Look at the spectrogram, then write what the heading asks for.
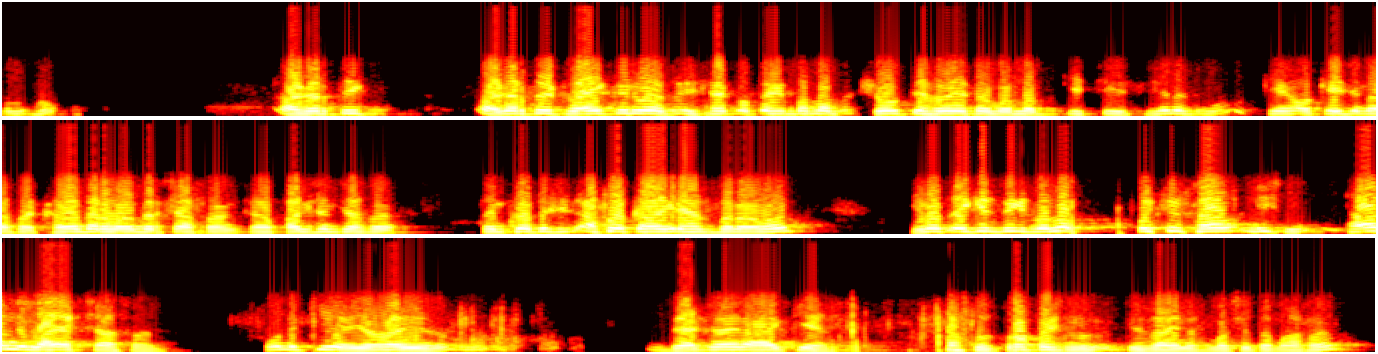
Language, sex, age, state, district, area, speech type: Kashmiri, male, 30-45, Jammu and Kashmir, Bandipora, rural, conversation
